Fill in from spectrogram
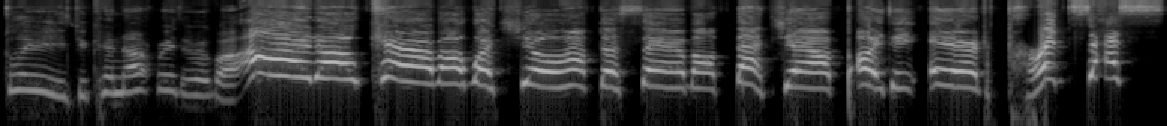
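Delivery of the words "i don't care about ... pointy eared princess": loud shouted insult, slowing at the end. Acted. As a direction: yell it at the elf. Dwarf insults elf king.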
